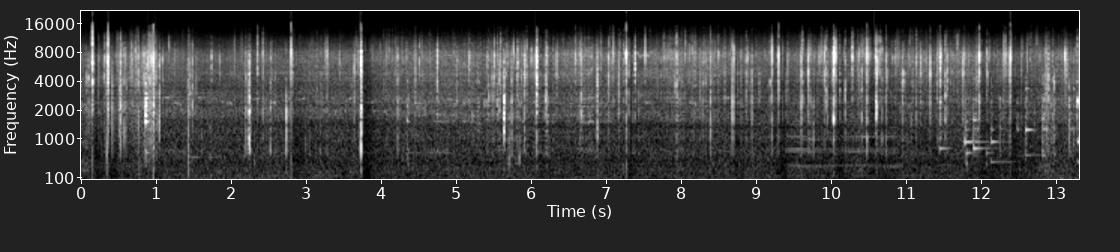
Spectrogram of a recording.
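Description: Masala-coated boiled eggs frying in oil on a dosa tawa: a steady sizzle with frequent sharp crackles and pops of spattering oil.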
